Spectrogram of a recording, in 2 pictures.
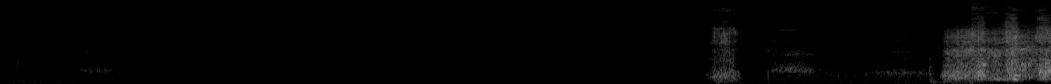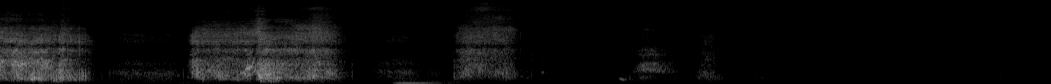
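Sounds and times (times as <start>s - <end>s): person sneezing: 9.4s - 11.5s, 12.4s - 14.0s.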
